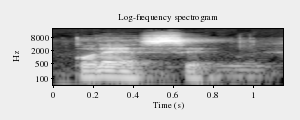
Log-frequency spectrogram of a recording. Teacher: Corresse, voce del verbo correre, si pronuncia con la E chiusa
